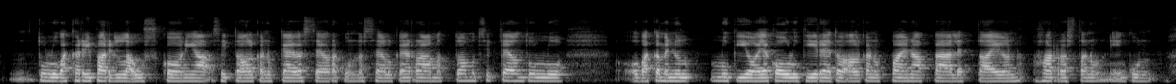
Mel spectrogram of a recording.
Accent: native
